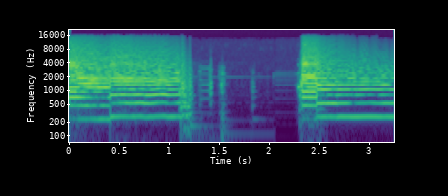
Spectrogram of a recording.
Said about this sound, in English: A hammer-on is a sick way of saying you slam your finger down on a fret to play the note, instead of picking it with your right hand.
